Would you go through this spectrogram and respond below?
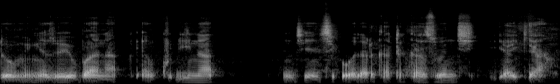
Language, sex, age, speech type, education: Hausa, male, 46-60, spontaneous, tertiary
